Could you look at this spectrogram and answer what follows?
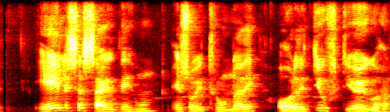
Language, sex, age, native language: Icelandic, male, 40-49, Icelandic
